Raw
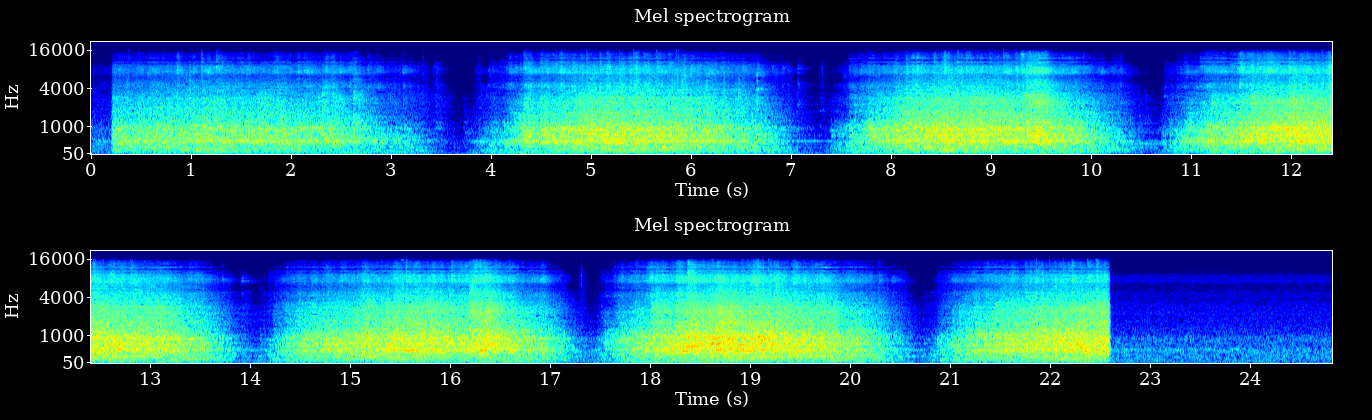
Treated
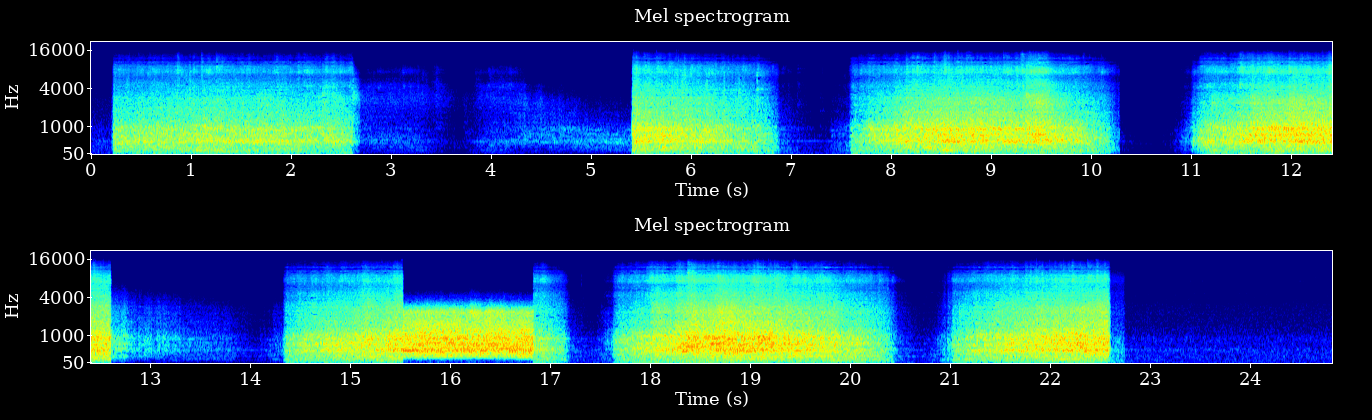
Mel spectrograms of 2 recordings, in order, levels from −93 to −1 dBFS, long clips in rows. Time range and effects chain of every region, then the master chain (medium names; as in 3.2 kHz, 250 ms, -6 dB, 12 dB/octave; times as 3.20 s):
2.61–5.41 s: frequency weighting D + low-pass that closes with the level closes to 570 Hz, closed at -25 dBFS + compression 10:1, threshold -45 dBFS
10.28–11.10 s: bass shelf 250 Hz -4 dB + upward expansion 2.5:1, over -52 dBFS
12.60–14.33 s: high-pass 240 Hz 6 dB/octave + distance through air 250 m + compression 5:1, threshold -46 dBFS
15.52–16.83 s: Chebyshev band-pass 270–2400 Hz, order 4 + level flattener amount 100%
whole clip: gate -45 dBFS, range -16 dB; low-pass 9.8 kHz 12 dB/octave; trim +4 dB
